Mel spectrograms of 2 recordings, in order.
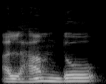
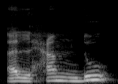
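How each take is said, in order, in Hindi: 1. आखिरी अक्षर 'o' स्वर के साथ बोला जाता है। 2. आखिरी अक्षर 'u' स्वर के साथ बोला जाता है। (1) "पढ़ने में लोग गलती करते हैं अल्हम्दु, तो वो पढ़ने में दो निकलता" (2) "दाल दम्मा दू"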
